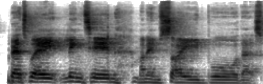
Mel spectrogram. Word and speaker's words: Saeed Bor: My name's Saeed Bor. That's spelled Saeed.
